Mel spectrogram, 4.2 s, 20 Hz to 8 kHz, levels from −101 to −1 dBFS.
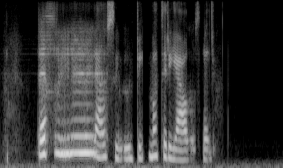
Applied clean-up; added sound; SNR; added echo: neural diffusion model UNIVERSE++.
